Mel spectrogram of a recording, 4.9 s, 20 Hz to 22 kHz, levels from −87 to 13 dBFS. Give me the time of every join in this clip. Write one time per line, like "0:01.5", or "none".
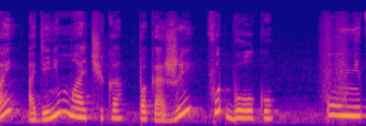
0:04.0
